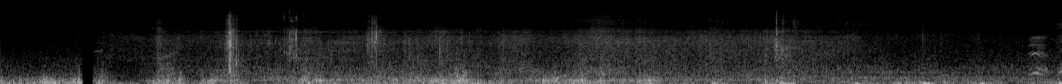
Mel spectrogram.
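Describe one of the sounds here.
Tall grass rustles and swishes as someone pushes through it.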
